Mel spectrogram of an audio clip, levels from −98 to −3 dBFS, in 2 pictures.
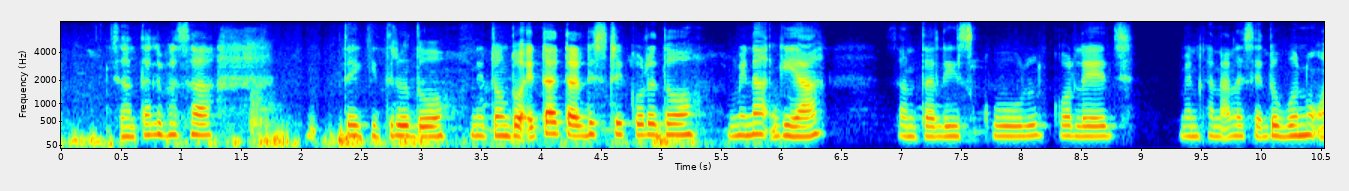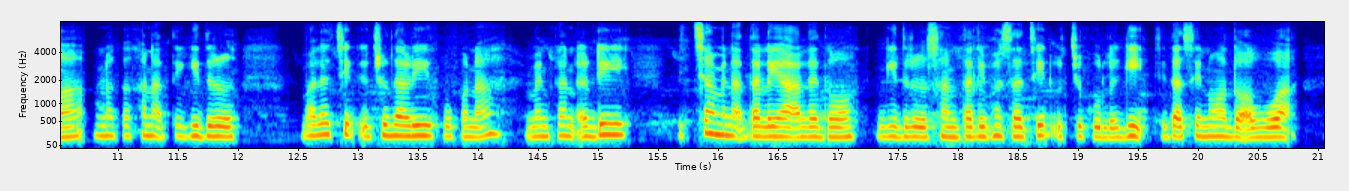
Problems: background sounds at intervals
